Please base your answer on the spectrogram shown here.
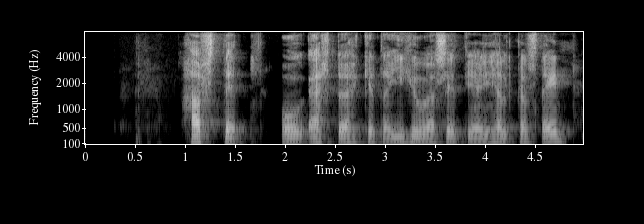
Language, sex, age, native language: Icelandic, male, 30-39, Icelandic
